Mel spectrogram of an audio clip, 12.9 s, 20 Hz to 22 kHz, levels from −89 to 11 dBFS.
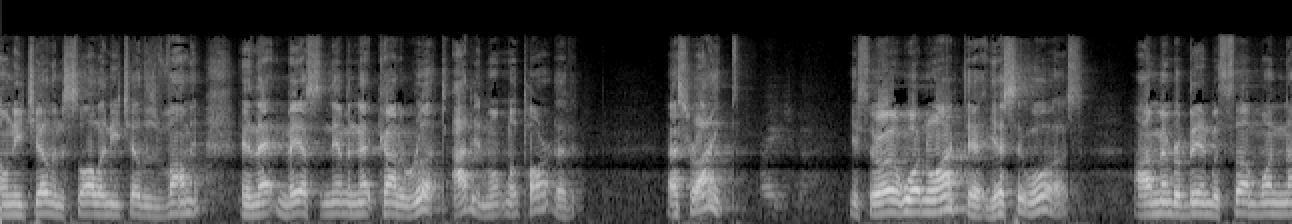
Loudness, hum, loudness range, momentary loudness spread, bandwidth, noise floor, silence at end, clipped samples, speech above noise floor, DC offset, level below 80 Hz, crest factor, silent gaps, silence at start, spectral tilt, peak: -16 LUFS; none; 6 LU; 15 LU; 13 kHz; -56 dBFS; 0 s; under 0.1%; 39 dB; under 0.1%; -56 dBFS; 16 dB; none; 0 s; -3.5 dB/octave; 0 dBFS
